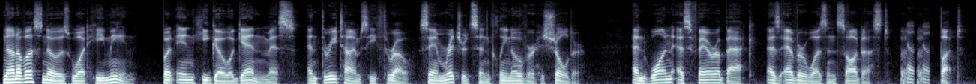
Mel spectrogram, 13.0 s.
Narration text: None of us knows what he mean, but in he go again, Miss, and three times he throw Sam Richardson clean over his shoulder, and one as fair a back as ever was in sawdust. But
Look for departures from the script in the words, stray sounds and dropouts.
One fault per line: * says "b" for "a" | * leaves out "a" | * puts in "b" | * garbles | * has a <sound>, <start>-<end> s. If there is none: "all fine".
* has a laugh, 12.0-12.4 s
